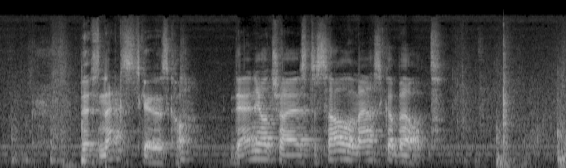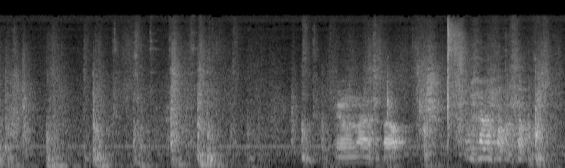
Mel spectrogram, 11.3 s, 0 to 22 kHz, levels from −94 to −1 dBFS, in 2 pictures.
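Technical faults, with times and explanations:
1.79 s: damaged data in a compressed stream. Corrupted bytes made the decoder misread a frame and resync on the next header, producing a brief garbled blip.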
